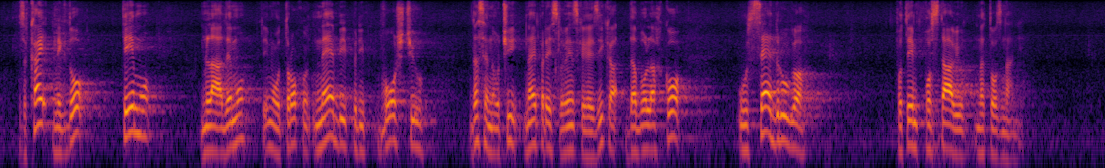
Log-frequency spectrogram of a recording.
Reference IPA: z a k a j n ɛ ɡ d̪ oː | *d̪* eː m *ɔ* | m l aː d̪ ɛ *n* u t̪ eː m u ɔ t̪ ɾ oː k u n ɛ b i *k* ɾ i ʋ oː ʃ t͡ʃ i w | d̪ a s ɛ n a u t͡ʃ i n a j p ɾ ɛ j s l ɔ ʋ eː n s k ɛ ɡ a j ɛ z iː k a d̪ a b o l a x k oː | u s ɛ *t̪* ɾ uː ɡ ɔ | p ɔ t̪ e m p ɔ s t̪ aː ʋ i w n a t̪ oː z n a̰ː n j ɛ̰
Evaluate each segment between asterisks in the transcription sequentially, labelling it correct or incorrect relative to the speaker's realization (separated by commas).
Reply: incorrect, incorrect, incorrect, incorrect, incorrect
